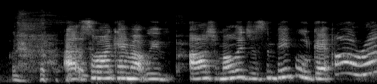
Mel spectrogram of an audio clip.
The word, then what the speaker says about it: artomologist: I want to talk to you about your self-defined job title of, I think I pronounce it this way. Is it artomologist? That's exactly correct.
